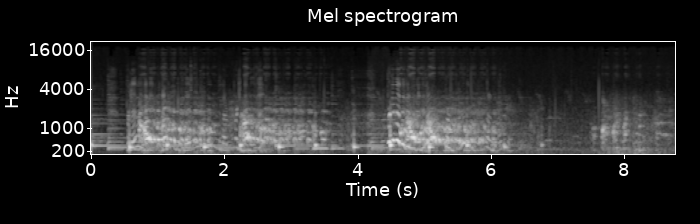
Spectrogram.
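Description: Several turkeys, called over to be fed grain from a small bucket, gobble in loud, rapid bursts, two long rolling volleys followed by a shorter one near the end, with a busy barnyard clamor of overlapping calls and no speech.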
